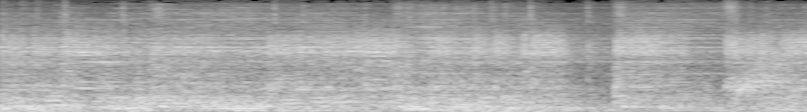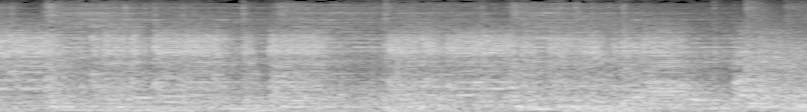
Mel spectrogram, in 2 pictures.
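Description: Metal band playing live: electric guitar riffing over drums, loud and dense, with a few brief stops in the riff about three seconds in and again near six seconds.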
